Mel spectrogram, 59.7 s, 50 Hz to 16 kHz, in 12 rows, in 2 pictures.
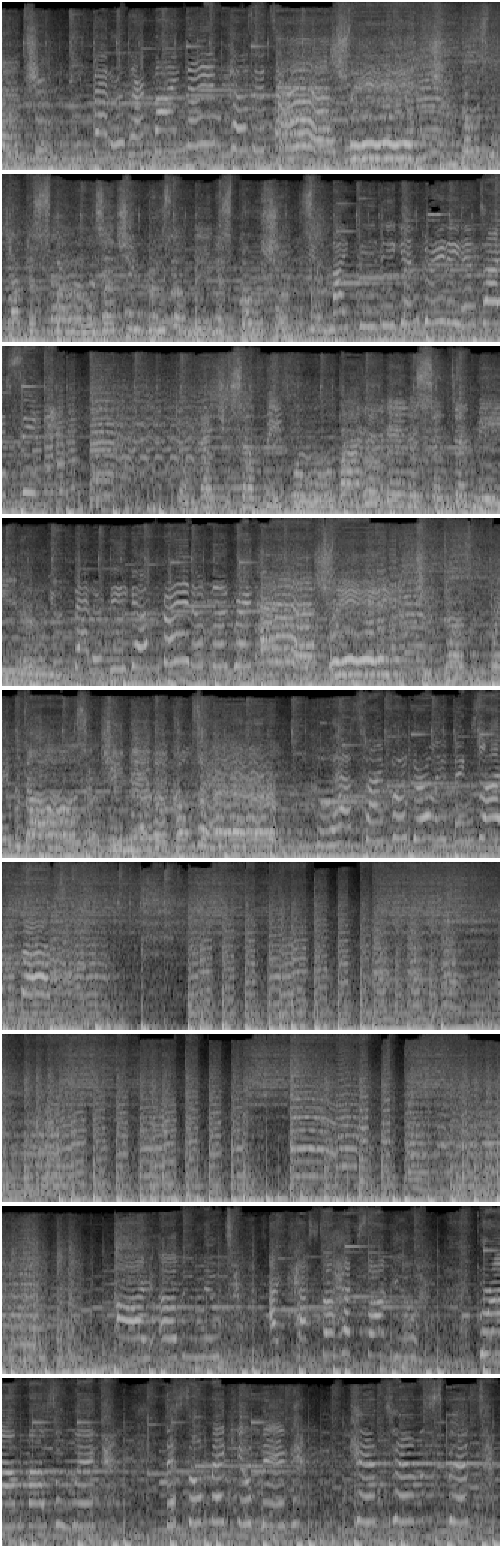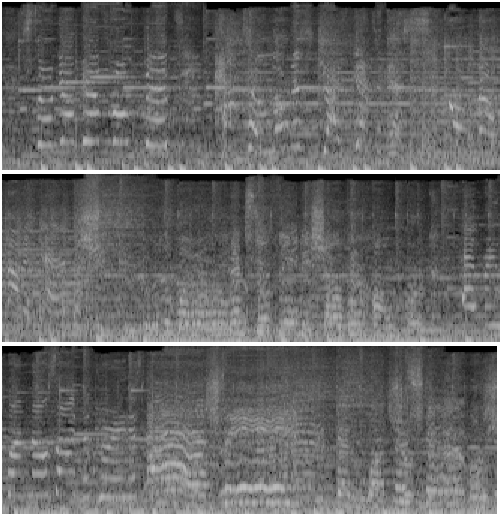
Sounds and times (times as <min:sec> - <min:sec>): Music: 0:00.0 - 0:59.7.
